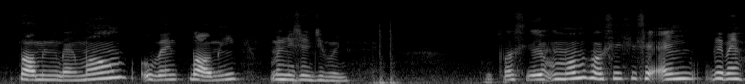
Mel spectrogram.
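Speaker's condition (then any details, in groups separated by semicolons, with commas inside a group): Cerebral palsy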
